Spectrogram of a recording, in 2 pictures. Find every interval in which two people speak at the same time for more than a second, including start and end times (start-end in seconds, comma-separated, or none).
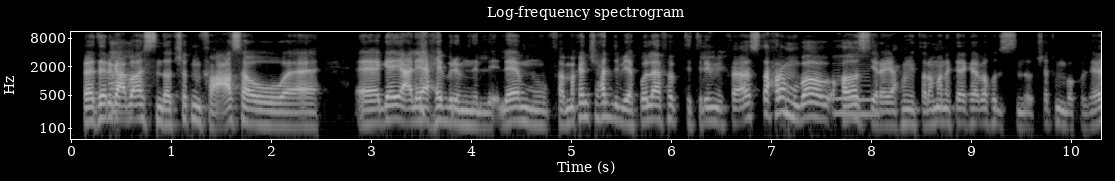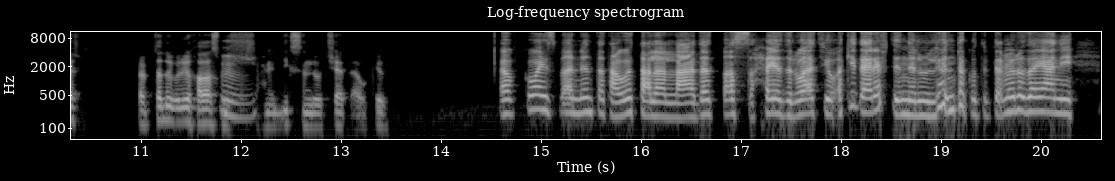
none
